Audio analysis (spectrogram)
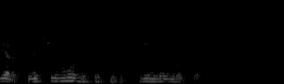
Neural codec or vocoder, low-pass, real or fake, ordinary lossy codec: codec, 24 kHz, 0.9 kbps, DualCodec; 3.6 kHz; fake; Opus, 64 kbps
